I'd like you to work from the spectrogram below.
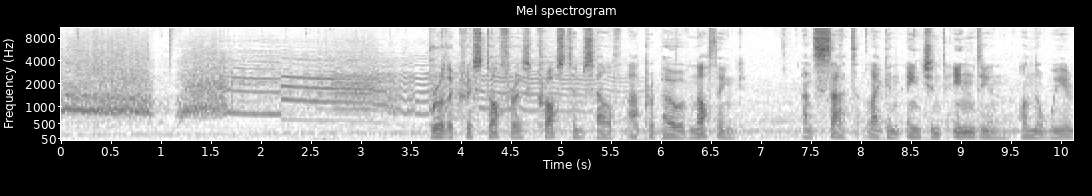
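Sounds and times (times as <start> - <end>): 
loud piercing shriek echoing off hard stone walls: 0.0 - 6.1
speech: 3.7 - 10.1.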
